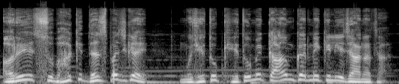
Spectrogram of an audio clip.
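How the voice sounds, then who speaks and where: A man's voice: fairly high pitch, big pitch swings, moderate pace, a bit bright, faint music behind. A man playing a humble, poor village husband in a cartoon story, earnest, grateful and a little anxious. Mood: flustered. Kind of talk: animated moral story voice acting.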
